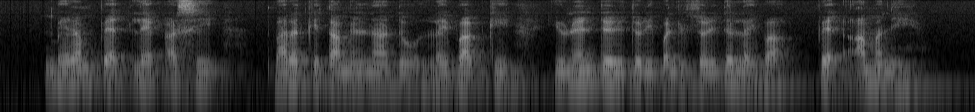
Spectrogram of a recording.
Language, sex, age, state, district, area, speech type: Manipuri, female, 60+, Manipur, Churachandpur, urban, read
